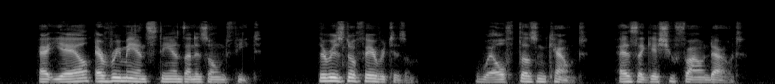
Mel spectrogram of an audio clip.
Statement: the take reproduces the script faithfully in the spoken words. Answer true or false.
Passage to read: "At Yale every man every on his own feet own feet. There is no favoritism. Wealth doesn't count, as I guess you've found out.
false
